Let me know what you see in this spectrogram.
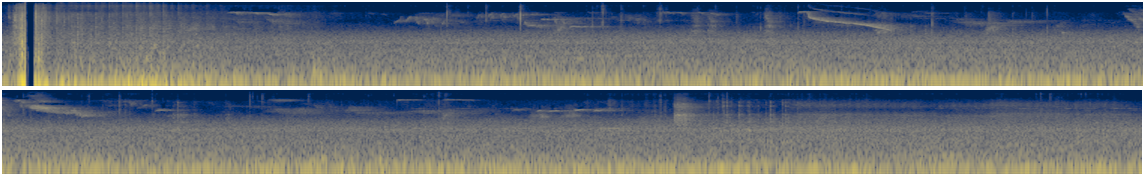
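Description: Several small birds chirping and calling, a few calls sliding down in pitch, over a steady low rumble. At the very start there is a sharp knock, followed by a second or two of louder rustling noise.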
